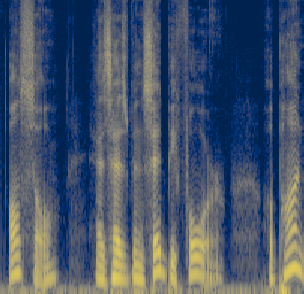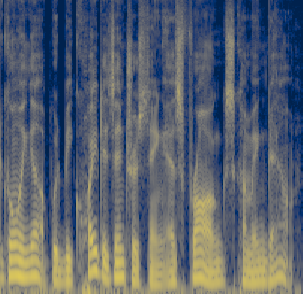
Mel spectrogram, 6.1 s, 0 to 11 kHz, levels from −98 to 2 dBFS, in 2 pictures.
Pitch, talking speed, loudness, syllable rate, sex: 115 Hz, 190 wpm, -19 LUFS, 5.3 syllables/s, male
